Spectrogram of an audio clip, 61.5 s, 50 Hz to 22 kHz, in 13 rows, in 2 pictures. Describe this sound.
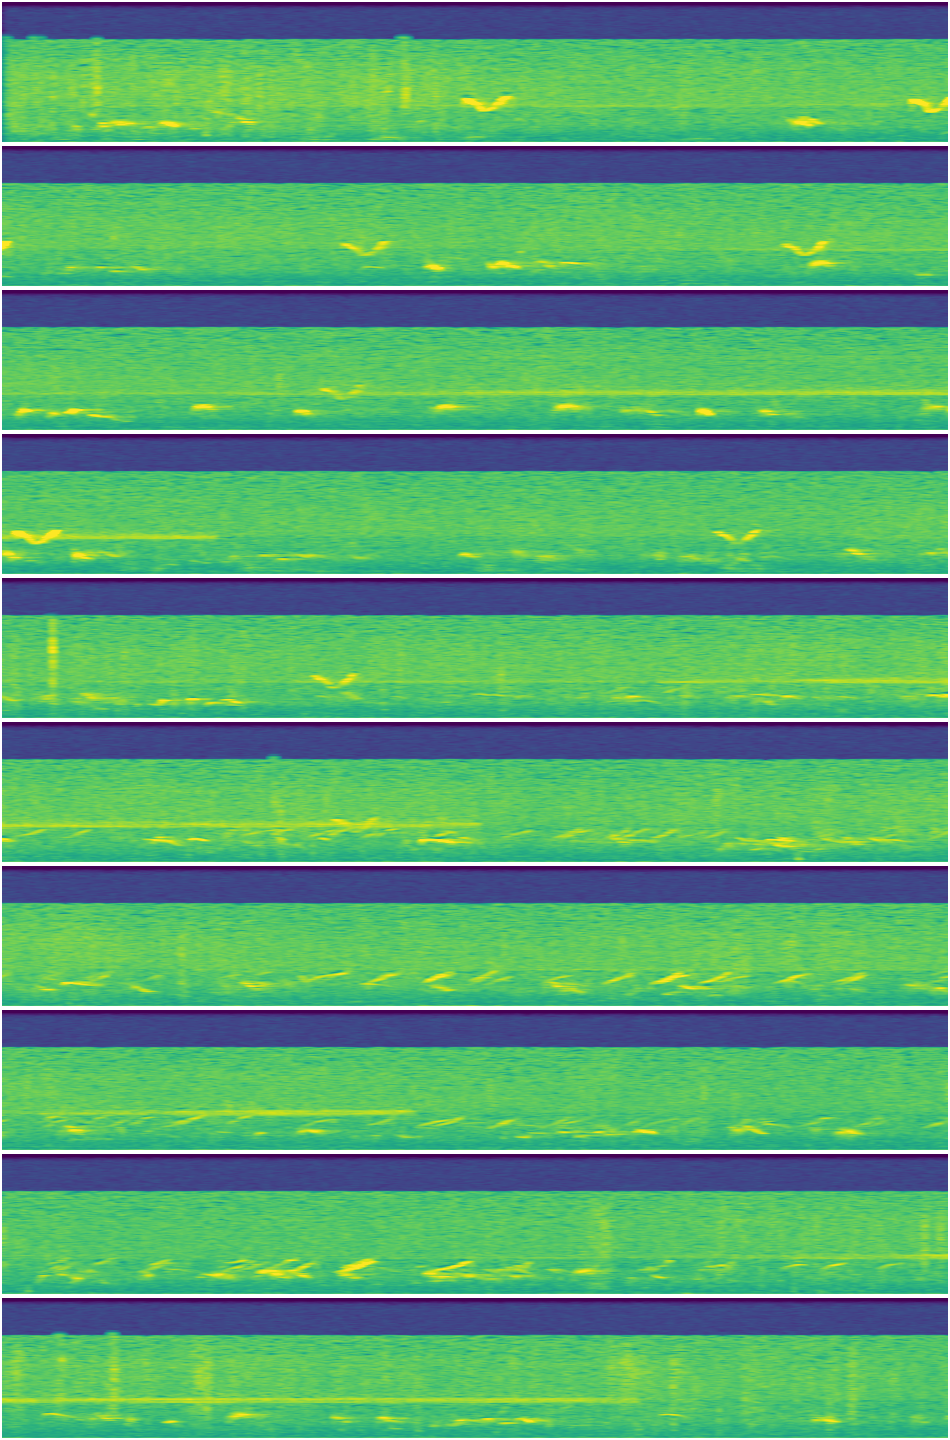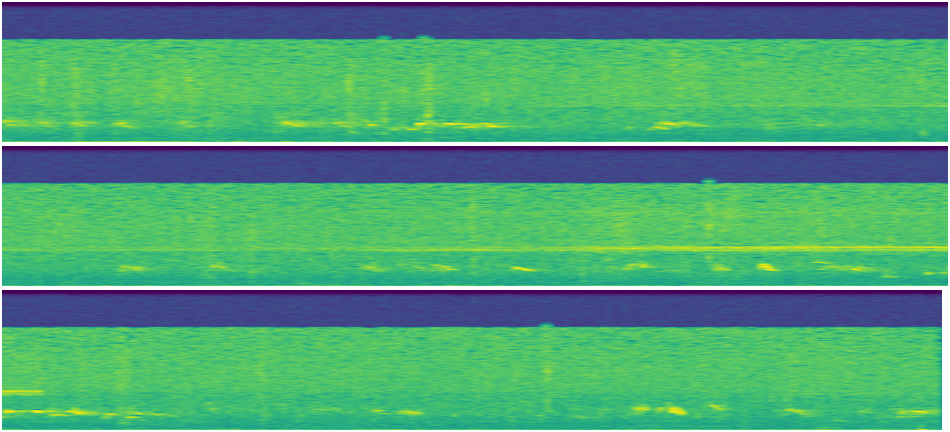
Stereo recording in a farm on iPhone SE with Zoom iQ5 and HandyRec. App.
